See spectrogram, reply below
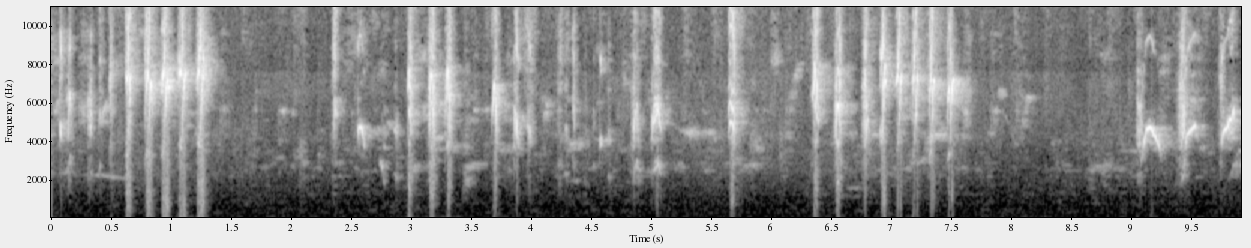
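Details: Van Hasselt's sunbird song used as a training recording to get kept birds singing: bursts of high, thin chirps and twitters with sharp clicking ticks, in groups separated by short pauses.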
